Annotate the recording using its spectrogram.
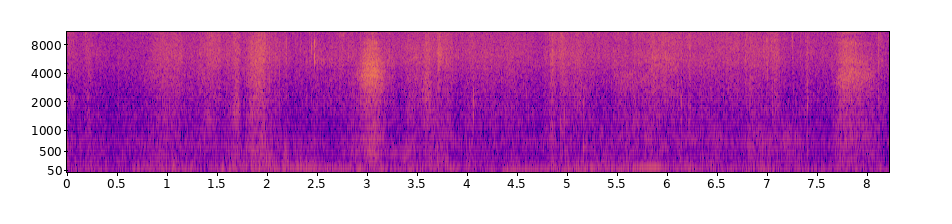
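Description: Faint rustling and soft scraping as copper bonsai wire is wound around the branches of a Norway spruce and hands brush through the needles, with a slightly louder rustle about three seconds in and again near the end.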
